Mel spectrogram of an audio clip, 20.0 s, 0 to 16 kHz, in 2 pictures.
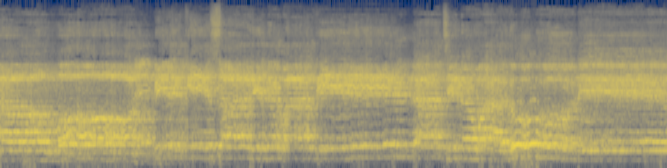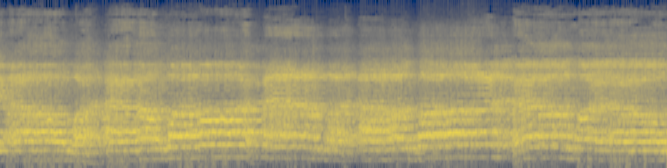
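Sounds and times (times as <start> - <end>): men chanting together: 0.0 - 20.0.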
